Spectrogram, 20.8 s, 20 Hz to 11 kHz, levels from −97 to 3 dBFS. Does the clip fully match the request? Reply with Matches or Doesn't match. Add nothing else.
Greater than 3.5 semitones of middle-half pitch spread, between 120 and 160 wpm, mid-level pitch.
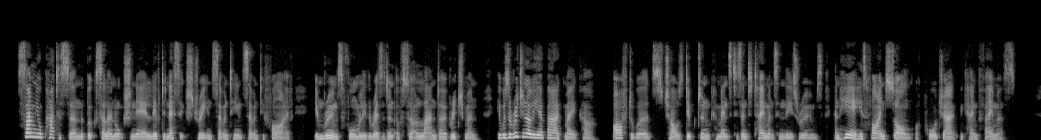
Matches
